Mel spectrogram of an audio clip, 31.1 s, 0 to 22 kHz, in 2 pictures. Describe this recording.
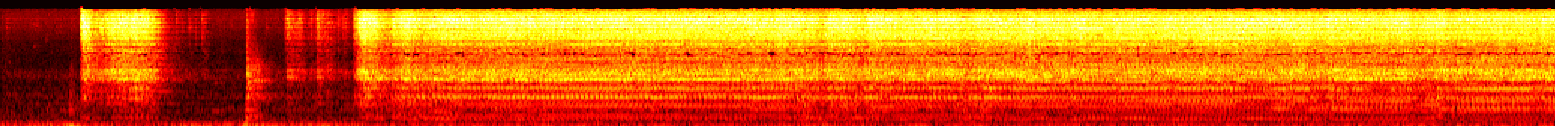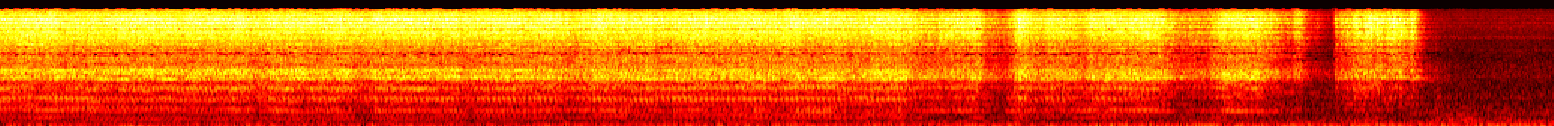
30 seconds of a metal grinder working some steel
